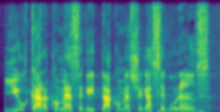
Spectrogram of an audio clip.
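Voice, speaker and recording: A man's voice: a little high, fast, vocal fry, husky. A man with a Brazilian Portuguese accent preaching a sermon as pastor, telling stories dramatically and calling on the congregation to respond. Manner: dramatic storytelling, rising to loud emphatic peaks; calls for audience responses. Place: church auditorium. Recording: long hall reverb.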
